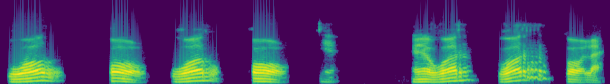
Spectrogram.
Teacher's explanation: Jadi kalau sebelumnya fathah, ro sukun dibaca takhim, ditebalkan.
